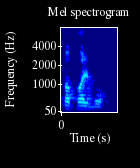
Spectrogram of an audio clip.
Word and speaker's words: Popol Vuh: Bueno, debería ser con W, pero Popol Vuh, pero aquí se pronuncia el Popol Vuh.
